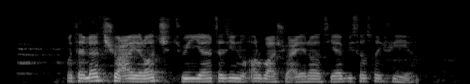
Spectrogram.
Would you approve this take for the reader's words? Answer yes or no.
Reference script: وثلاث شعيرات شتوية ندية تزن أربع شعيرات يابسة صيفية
no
